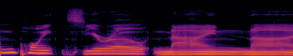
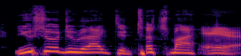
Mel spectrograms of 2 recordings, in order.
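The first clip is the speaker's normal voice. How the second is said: put-on southern drawl, pitched higher; 5 semitones higher than usual. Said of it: "Rufus T. Buford, like, Southern voice".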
